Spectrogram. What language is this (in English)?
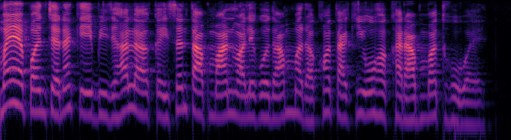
Chhattisgarhi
